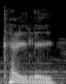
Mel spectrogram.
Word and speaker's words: ceilidh: At a sy pronounced kayali, friends and strangers come together to dance, laugh, and enjoy traditional tunes.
